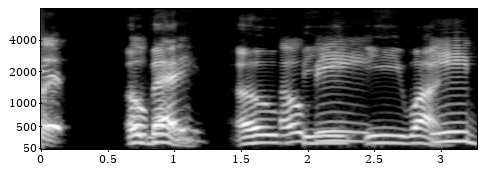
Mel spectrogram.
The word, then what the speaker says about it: Obey: thought it was Obi. Are you getting all fucking fancy with the How way do you you- pronounce how it? do you say spell it? Obey.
